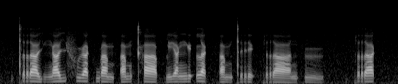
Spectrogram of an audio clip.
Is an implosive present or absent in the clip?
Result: absent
